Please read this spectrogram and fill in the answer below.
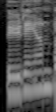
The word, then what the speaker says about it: boudin: I think they're even cooking up some appetizers like boudin balls, which I'm probably going to say wrong. – No, you said it right.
